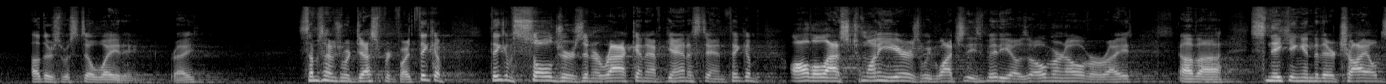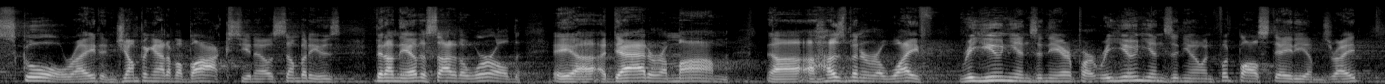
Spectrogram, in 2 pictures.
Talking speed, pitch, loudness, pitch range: 185 wpm, 145 Hz, -22 LUFS, 130-155 Hz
